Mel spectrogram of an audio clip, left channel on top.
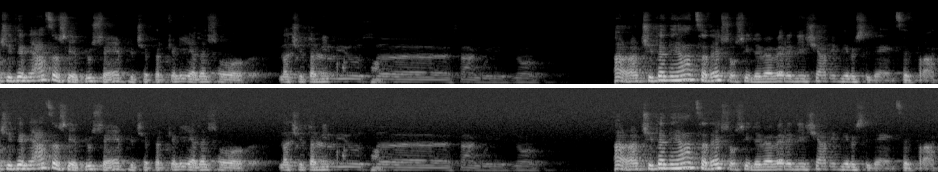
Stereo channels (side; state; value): right; noise; hiss, 18 dB below the sound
